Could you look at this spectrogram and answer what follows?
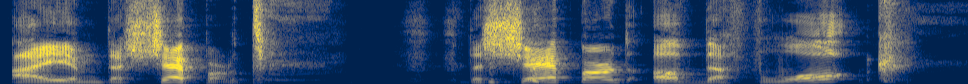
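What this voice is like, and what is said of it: Dwayne Johnson in Scottish accent. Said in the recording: “Dwayne Johnson with a perfect Scottish accent ... I'm gonna step my accent game up ... He's he's on the set of Hobbs and Shaw going”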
